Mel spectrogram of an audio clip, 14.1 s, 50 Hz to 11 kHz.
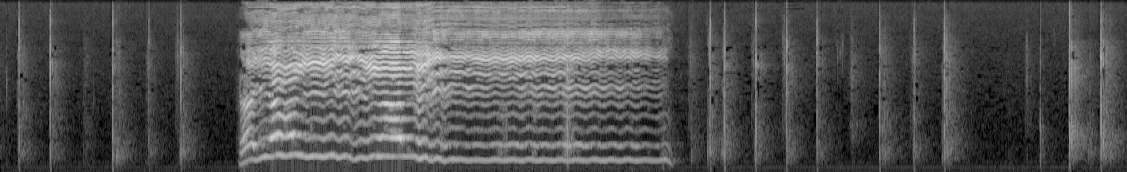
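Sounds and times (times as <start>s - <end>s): sharp hand claps: 0.0s - 2.6s, 8.6s - 12.2s, 12.8s - 14.0s
man singing unaccompanied: 3.0s - 8.5s.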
